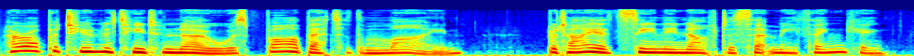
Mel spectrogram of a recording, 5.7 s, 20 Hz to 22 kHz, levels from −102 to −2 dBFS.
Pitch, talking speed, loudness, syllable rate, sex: 205 Hz, 190 wpm, -15 LUFS, 5.0 syllables/s, female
